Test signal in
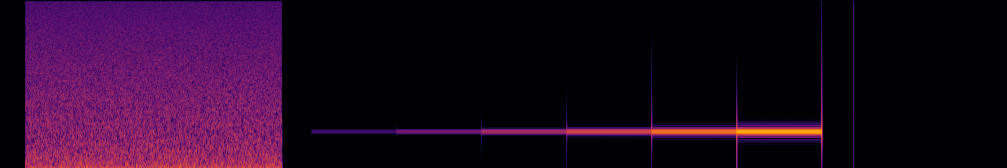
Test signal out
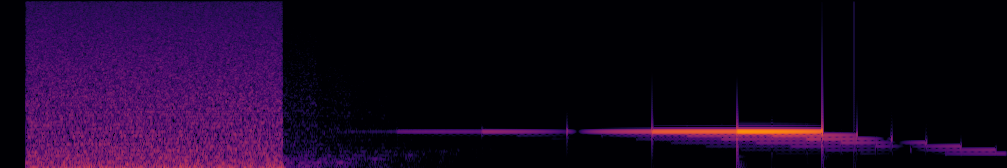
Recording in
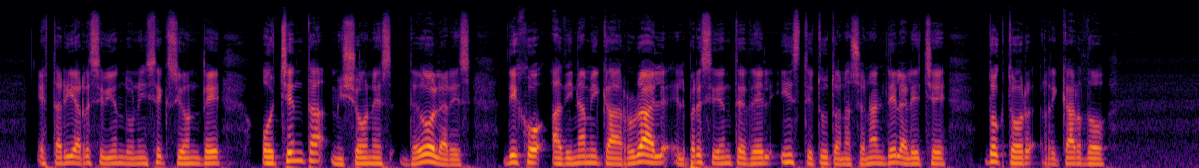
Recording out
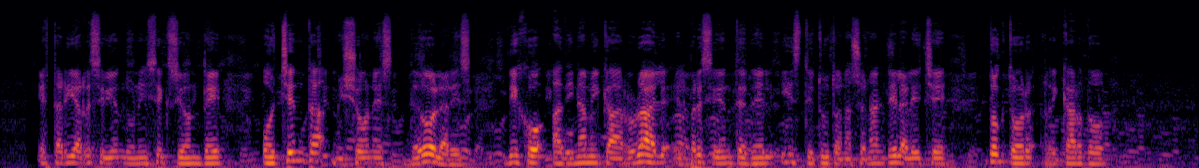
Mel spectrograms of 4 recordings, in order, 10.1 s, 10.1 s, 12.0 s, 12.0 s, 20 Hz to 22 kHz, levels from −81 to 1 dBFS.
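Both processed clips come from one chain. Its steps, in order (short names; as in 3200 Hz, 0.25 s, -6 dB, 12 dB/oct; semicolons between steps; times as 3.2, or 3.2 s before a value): notches 60/120/180/240/300 Hz; on a send: frequency-shifting echo 0.347 s, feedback 65%, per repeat -86 Hz, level -20 dB; on the sum: endless flanger 10.3 ms +0.36 Hz; gain -4 dB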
